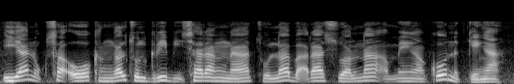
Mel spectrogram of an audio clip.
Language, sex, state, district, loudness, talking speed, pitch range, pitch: Garo, male, Meghalaya, West Garo Hills, -15 LUFS, 115 wpm, 140-180 Hz, 160 Hz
